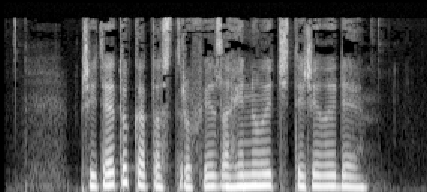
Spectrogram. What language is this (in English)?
Czech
